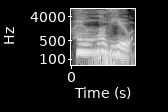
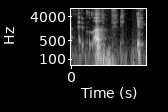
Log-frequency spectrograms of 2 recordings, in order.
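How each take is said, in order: First: Said in the usual way. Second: Breathy whisper with no voice, "you" leaned on; hushed secret whisper of "I love you". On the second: Shown as a demonstration. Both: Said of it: "saying it or hearing you say it".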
